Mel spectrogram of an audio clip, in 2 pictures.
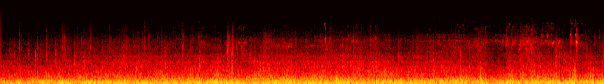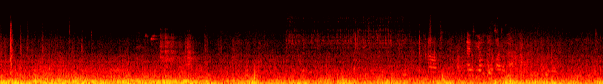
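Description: Wind rushes and buffets loudly outdoors.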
